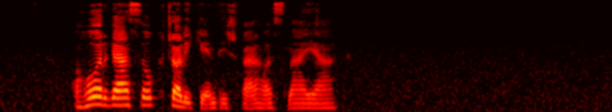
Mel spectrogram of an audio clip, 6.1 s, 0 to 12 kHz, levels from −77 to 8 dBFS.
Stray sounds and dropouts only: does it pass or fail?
pass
